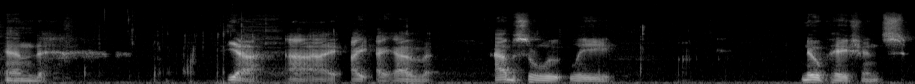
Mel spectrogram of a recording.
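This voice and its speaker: A man with a very deep, husky voice co-hosts a political talk show. He speaks slowly and haltingly, with wry asides and frequent ums as he gathers his thoughts. It has the loose feel of casual commentary. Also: sharp tone.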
